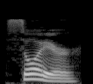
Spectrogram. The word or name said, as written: sawyere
